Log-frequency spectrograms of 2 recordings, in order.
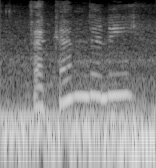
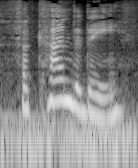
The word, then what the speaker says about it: fecundity: many things among them fecundini hang on let me see how to say this it's fecundity and so never stop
